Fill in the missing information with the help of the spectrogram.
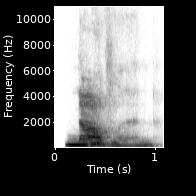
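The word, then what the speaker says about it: Novlan: Novlin. As in novel, as he said, as in novel.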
